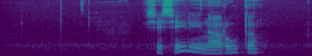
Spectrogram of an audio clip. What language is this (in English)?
Russian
